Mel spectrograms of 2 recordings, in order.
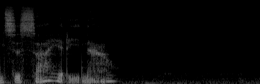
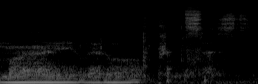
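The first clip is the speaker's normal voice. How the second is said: whisper; 3 semitones lower, 9 dB quieter, slower than usual. Acted. Tender pet name to lover.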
